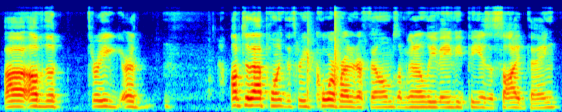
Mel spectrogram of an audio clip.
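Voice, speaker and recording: A man's voice: fairly high pitch, level tone, normal speed, sharp tone, slight background noise. Brash young man steering a podcast. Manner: brash, bantering, leads the discussion. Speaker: podcast co-host. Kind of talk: casual chat. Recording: dull lo-fi sound.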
